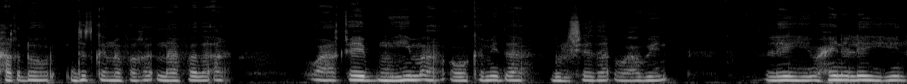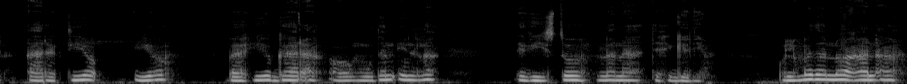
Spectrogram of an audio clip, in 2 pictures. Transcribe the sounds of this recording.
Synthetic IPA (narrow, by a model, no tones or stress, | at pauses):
ħɑqɖɔwrd̪ɐd̪kʰɐnaːfɐðɐʔɐh | wɑːqɛjbmʊhiːmɐɔːkʰɐmɪd̪ɐ | bʊlʃɐðɐwɑːwɛn | lɛjwɑħɑjnɐlɛːjɪɦiːn | ʔɐɾɐkt̪ʰɪjɔijɔ | baːhɪjɔɡaːɾɐhɔːmʊðɐnɪnlɐ | ɖɛɣɛjst̪ʰɔlɐnɐt̪ʰɛħɡɛlɪjɔ | kʊlɐmɐðɐnɔːʕɑːnɐ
